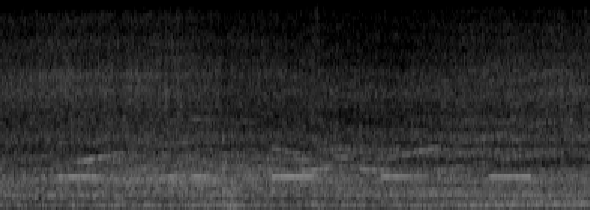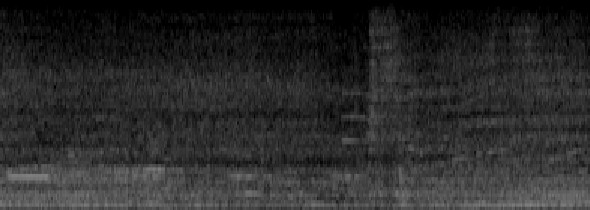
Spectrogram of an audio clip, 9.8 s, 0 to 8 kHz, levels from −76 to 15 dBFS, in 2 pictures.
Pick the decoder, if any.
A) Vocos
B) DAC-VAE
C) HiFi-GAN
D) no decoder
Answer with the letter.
D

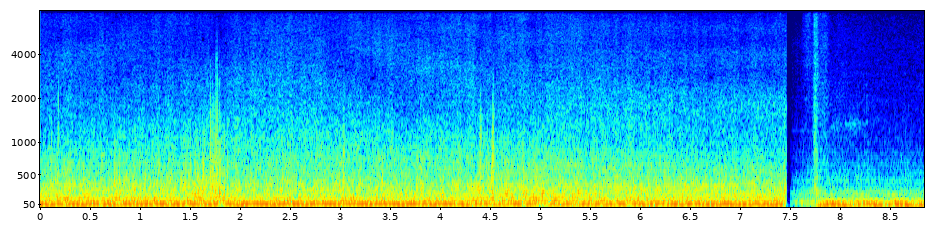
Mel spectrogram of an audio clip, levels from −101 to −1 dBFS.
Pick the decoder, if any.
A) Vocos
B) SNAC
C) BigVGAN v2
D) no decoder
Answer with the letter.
D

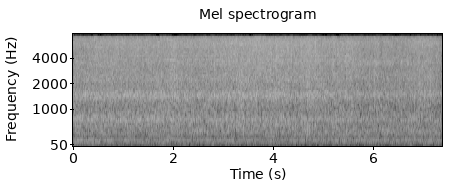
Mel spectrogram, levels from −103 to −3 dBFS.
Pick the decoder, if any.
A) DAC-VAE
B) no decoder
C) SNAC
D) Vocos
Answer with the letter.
B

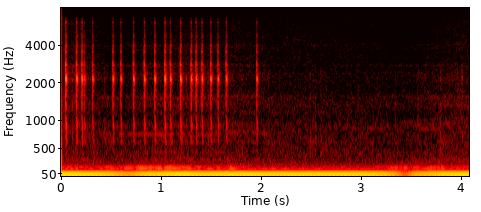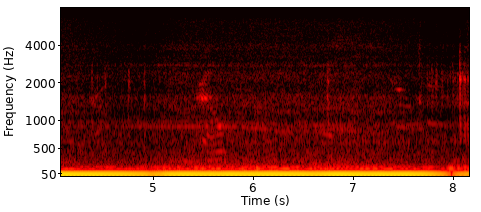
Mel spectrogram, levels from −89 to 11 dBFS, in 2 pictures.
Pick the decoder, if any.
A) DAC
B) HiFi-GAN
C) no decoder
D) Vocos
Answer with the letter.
C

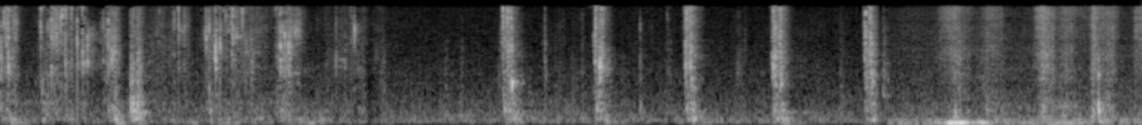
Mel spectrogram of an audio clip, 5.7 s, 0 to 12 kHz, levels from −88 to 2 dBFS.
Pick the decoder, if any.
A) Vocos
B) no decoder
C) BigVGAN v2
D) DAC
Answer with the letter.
B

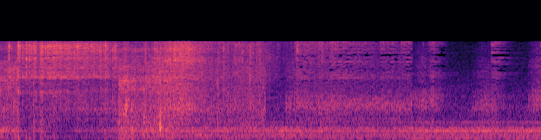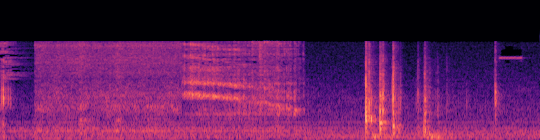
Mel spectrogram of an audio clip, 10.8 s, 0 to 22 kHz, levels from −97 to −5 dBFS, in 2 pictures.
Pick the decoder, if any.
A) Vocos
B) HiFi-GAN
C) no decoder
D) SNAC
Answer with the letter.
A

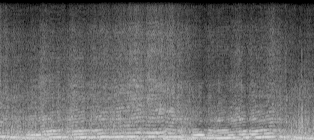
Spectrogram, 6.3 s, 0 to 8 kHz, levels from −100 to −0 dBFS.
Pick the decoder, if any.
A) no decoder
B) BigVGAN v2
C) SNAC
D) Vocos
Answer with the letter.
D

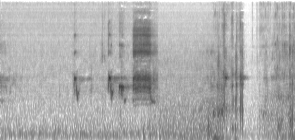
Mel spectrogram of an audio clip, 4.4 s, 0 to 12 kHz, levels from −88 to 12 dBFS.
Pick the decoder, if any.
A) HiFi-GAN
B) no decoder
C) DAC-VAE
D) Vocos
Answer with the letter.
D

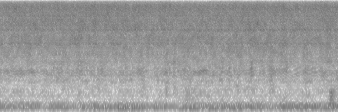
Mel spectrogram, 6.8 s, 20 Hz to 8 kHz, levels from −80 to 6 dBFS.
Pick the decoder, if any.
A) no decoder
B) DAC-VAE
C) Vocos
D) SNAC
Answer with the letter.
C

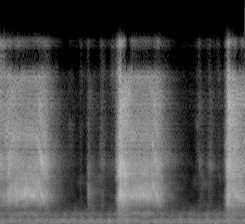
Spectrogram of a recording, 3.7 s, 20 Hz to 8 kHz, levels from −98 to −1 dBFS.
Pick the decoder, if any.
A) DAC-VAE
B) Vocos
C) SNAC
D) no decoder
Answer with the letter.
B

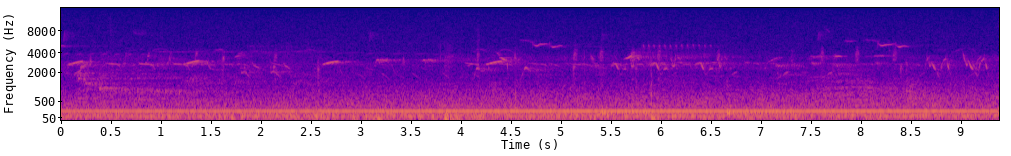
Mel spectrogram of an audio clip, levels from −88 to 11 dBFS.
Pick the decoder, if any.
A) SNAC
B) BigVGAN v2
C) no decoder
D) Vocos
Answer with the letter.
C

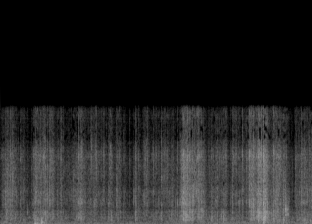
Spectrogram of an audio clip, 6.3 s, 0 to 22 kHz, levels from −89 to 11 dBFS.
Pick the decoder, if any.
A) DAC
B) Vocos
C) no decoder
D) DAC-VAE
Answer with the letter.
B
